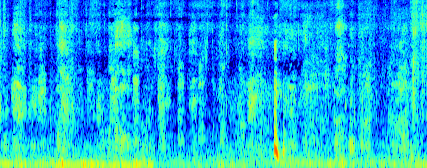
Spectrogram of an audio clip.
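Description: Dogs playing with balls on grass: soft, irregular scuffling and breathing noises, with one short yelp that falls in pitch about four seconds in.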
